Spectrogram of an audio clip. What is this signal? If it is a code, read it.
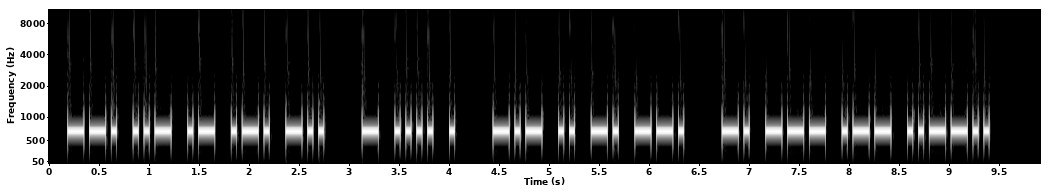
Morse code, heard as a keyed tone, about 22 wpm, 700 Hz. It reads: GUARD THE KING NOW?
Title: Sentences from Top 1000 Words - Review Part 4 - 22wpm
